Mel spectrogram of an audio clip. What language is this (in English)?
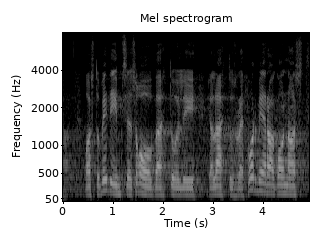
Estonian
